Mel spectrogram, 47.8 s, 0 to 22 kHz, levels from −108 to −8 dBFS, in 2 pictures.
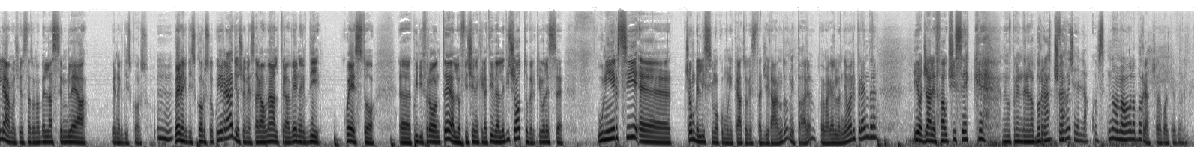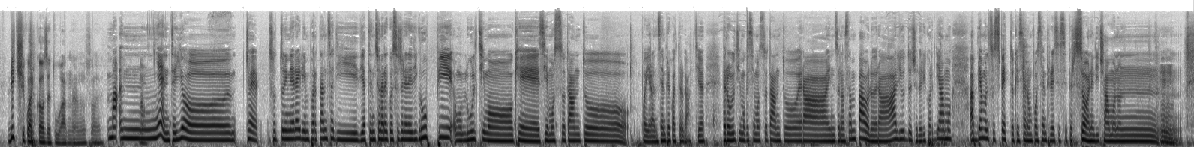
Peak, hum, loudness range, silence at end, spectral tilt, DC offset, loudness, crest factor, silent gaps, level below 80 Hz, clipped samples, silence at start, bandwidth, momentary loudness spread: -4 dBFS; none; 4 LU; 0 s; -6 dB/octave; under 0.1%; -18 LUFS; 14 dB; none; -38 dBFS; under 0.1%; 0 s; 16 kHz; 9 LU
